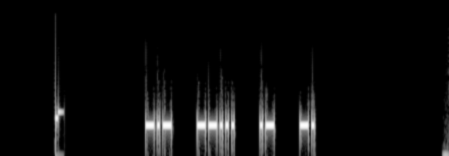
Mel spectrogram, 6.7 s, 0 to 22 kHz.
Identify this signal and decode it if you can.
Morse code, heard as a keyed tone, about 28 wpm, spaced as for 16 wpm, 700 Hz. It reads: K7AN
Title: USA Call Signs - 4 Characters - 3x Character Spacing - 28wpm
